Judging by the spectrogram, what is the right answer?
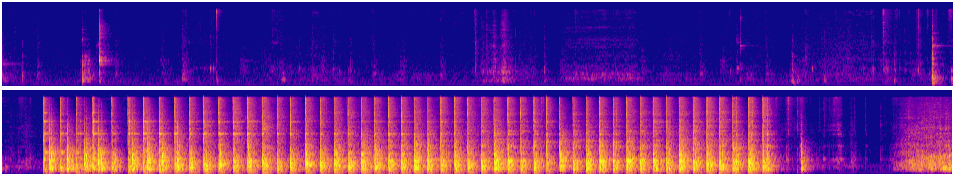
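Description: Upturned metal food tin knocking and rattling against the rim of a ceramic bowl, with ringing clinks, as it is shaken to empty out canned macaroni cheese. Faint scattered taps come first; then, about halfway in, a loud, fast, even run of knocks begins and lasts some nine seconds before stopping.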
